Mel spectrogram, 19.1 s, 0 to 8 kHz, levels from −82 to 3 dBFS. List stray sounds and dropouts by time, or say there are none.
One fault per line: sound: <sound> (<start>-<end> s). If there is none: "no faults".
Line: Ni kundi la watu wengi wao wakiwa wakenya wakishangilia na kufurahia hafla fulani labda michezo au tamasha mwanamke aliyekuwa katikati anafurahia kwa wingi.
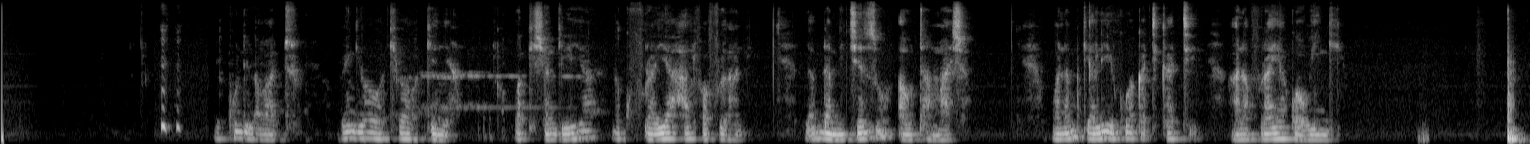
sound: laugh (2.0-2.3 s)
sound: laugh (17.7-17.9 s)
